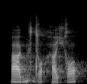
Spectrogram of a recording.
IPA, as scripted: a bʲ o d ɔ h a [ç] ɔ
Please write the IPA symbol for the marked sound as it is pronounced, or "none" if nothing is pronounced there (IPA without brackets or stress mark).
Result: ç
